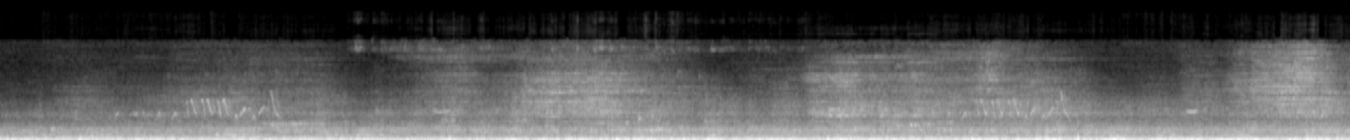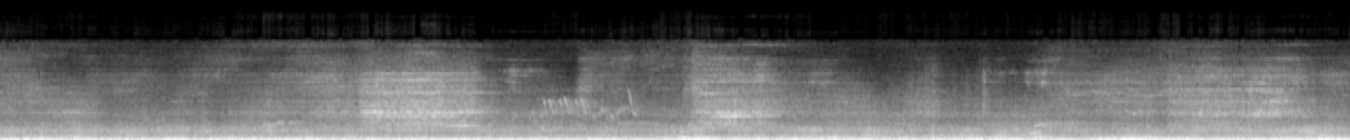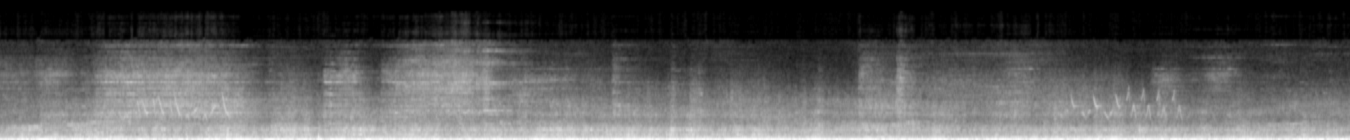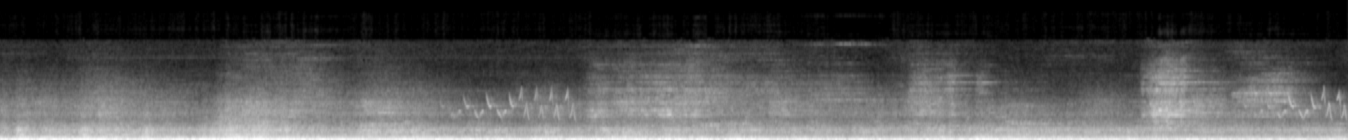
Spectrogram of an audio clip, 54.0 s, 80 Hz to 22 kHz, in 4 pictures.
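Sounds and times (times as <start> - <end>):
freight train cars rumbling: 0.0 - 53.9
train wheels squealing: 0.1 - 53.9.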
